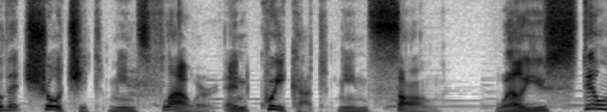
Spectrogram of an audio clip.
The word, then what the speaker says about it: Cuicatl: Oh, and they stressed the second to last syllable, Cuicatl, Hueyi Tlatoani.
